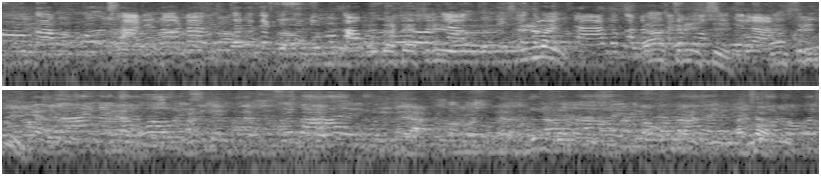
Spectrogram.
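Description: Speech only: a woman talking to reporters, with other voices chattering around her.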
